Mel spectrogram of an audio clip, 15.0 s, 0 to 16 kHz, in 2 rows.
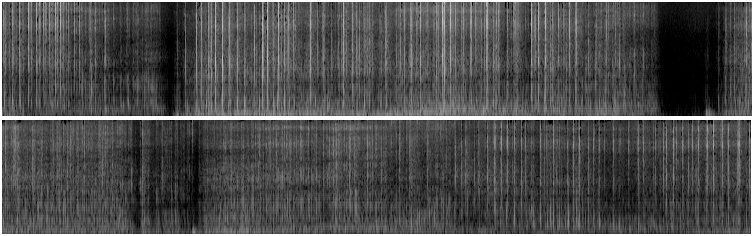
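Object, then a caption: Polyester mesh fabric sheet. Long acrylic nails scratch a dark polyester mesh fabric bed sheet in a continuous run of quick, rough rasps, deep and heavy in the low end with little brightness. The scratching breaks off in brief gaps near 2 and 7 seconds, then resumes at a steady, slightly lighter pace.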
